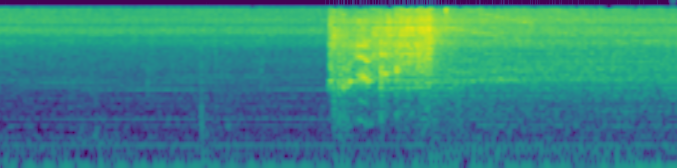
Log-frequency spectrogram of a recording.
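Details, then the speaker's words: Car with an active fuel leak and strong gas smell: engine catches and settles into a slightly uneven idle with occasional stumbles. Lost fuel pressure is the suspected cause; injector pulse sounds good. "So she's losing fuel pressure. And that's what's most likely causing it to skip."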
